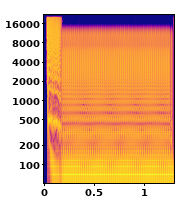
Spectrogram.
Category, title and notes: Instrument samples > Percussion
Frechcore kick Testing 1-#G 195bpm
Bass synthed with phaseplant only.
Distorted, Frechore, hardcore, Hardstyle, Kick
